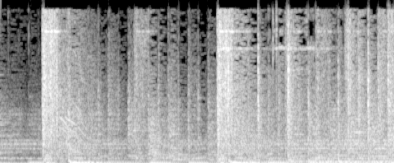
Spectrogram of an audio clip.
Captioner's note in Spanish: Disparos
